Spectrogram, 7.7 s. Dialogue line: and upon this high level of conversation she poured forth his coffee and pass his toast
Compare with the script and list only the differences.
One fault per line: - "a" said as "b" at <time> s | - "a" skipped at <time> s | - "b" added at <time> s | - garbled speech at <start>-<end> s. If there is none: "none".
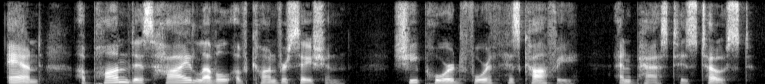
- "pass" said as "passed" at 6.3 s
